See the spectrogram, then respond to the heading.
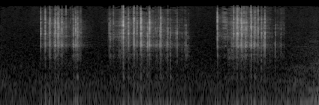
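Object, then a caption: Plastic makeup compact case. Long green acrylic nails tap on a small, flat, rectangular black plastic contour palette with embossed lettering on its lid, a hollow compact case held up in one hand close to the microphone. Three quick bursts of crisp, bright clicking rattles are heard, each fading almost instantly with no ring, separated by brief quiet gaps.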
